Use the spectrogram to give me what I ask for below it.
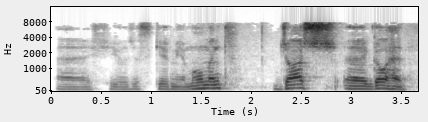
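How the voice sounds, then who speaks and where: A man chairing an online meeting in a semi-formal, halting way, thanking and introducing speakers. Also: lowish voice, dark tone, muffled recording. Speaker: session chair.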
